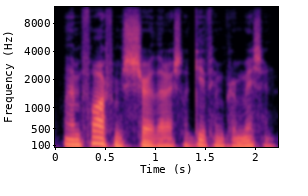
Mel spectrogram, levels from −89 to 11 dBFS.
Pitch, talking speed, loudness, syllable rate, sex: 100 Hz, 295 wpm, -20 LUFS, 6.3 syllables/s, male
